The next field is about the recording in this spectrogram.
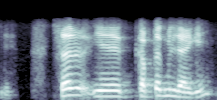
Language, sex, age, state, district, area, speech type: Urdu, male, 18-30, Uttar Pradesh, Saharanpur, urban, conversation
